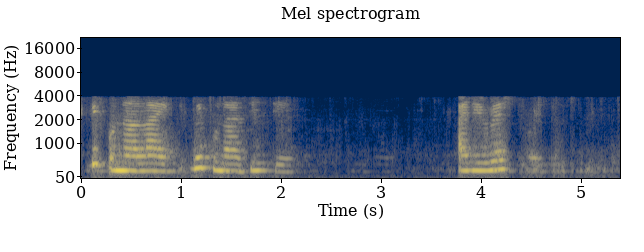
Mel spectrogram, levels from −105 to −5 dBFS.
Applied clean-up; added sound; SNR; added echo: neural separator model SepFormer DNS4.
